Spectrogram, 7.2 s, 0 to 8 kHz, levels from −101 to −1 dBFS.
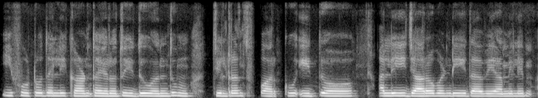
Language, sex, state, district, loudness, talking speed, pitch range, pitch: Kannada, female, Karnataka, Gulbarga, -16 LUFS, 110 wpm, 195-215 Hz, 210 Hz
